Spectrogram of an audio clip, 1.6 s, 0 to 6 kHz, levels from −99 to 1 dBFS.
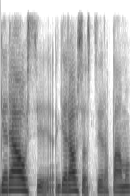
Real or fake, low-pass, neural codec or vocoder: real; 5.4 kHz; none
